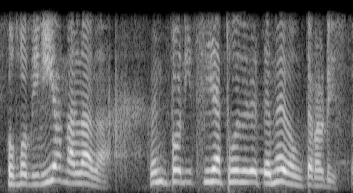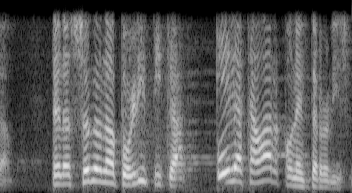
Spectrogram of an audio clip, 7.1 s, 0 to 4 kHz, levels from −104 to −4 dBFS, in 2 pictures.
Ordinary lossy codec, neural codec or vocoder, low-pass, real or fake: none; codec, 16 kHz, 0.5 kbps, X-Codec, HuBERT features, trained on general audio; 3.6 kHz; fake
